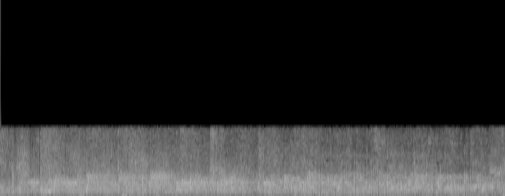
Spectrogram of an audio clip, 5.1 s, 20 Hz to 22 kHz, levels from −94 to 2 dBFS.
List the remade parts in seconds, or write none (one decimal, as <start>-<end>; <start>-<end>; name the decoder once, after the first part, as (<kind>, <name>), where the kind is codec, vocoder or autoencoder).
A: 3.1-5.1 (vocoder, HiFi-GAN)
